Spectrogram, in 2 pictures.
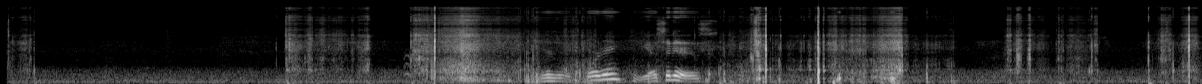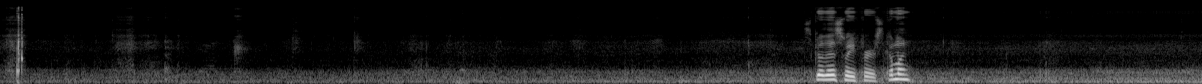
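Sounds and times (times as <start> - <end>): low outdoor rumble: 0.1 - 24.0
camera rubbing against clothing: 2.8 - 6.2, 7.2 - 12.3, 13.0 - 13.7.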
